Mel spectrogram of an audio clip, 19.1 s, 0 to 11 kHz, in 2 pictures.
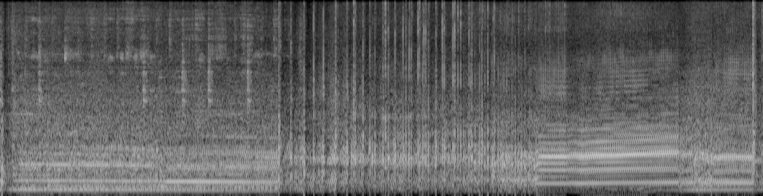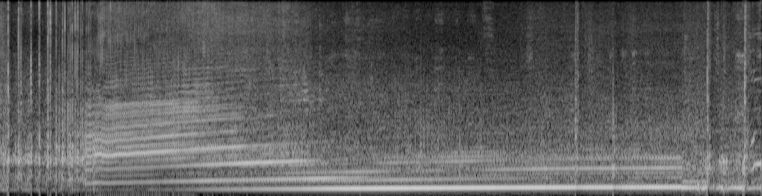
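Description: Nissan 370Z V6 engine and exhaust under hard acceleration, heard from inside a car cabin. The pitch climbs, drops at a gear change about nine and a half seconds in, climbs again through the next gear, then holds steady at cruising speed.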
